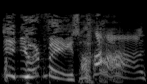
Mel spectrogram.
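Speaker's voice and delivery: high, loud, triumphant, in-your-face gloating yell.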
